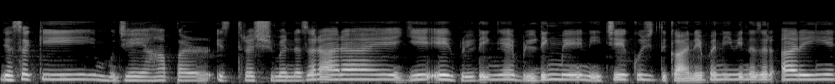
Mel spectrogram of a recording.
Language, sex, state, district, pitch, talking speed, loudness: Hindi, female, Goa, North and South Goa, 185 Hz, 195 wpm, -19 LUFS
